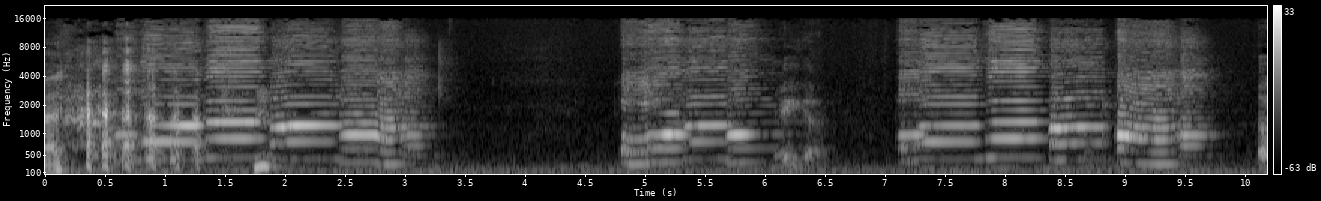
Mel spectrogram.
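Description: Diatonic blues harmonica played by a student in three short phrases of single notes, some of them bent so the pitch slides, as a bending exercise on the number two hole.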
